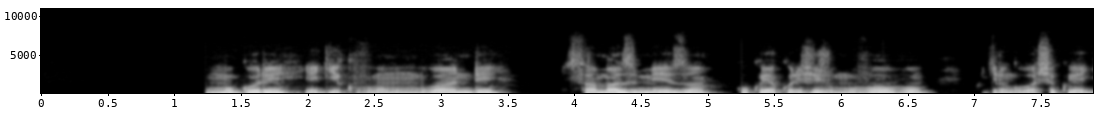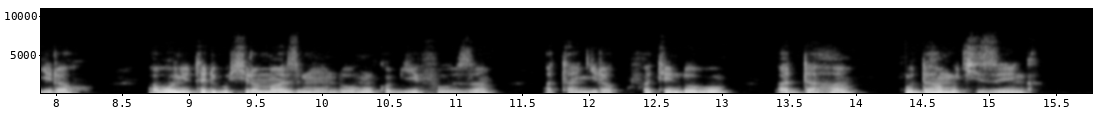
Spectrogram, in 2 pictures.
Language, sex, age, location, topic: Kinyarwanda, male, 18-24, Huye, health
